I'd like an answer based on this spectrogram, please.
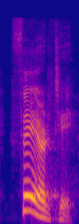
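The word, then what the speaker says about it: Faherty: Ferty like the golf announcer.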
